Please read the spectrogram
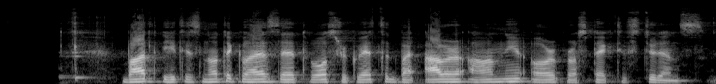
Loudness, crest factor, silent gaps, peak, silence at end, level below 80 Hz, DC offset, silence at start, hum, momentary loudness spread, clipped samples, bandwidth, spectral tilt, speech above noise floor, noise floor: -20 LUFS; 20 dB; none; -2 dBFS; 0.15 s; -56 dBFS; under 0.1%; 0.6 s; none; 15 LU; under 0.1%; 13 kHz; -5.5 dB/octave; 55 dB; -75 dBFS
